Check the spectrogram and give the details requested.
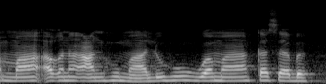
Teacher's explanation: ما اغنی عنہ مالہ وما کسب، کسب ہم پڑھیں گے کسب، لیکن اگر ہم تجوید میں پڑھیں گے، اس کو قلقلہ کریں گے نا، تو وہ ہوگا ما اغنی عنہ مالہ وما کسب. کسب جو با ہے نا، اس کو ہم نے تھوڑا سا نا ابھارنا ہے، اوپر کرنا ہے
